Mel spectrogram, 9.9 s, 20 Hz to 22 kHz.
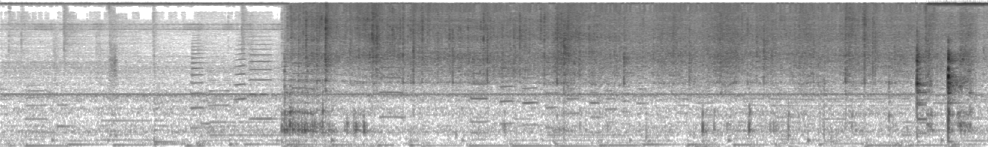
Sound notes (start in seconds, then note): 2.9 sizzling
